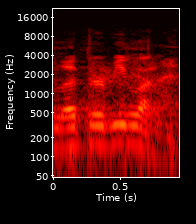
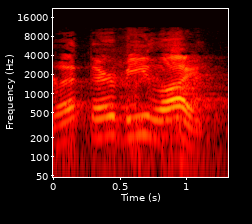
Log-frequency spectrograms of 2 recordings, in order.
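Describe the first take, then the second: First: It is said at a normal, softer volume. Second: It is said louder, stressing "there".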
